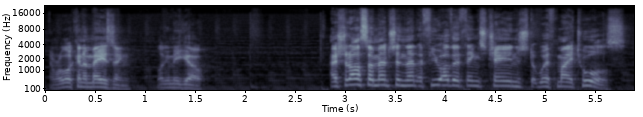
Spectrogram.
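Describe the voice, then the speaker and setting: A man's voice: high-pitched, expressive, fairly quick, fairly bright tone, faint music behind. A congested young man casually commentating his own game footage as the channel host, chatty and rambling with lots of fillers. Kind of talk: casual let's play commentary.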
